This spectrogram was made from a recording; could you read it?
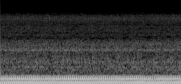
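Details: Kawasaki Z750 after replacing the exhaust manifold gaskets; the cam chain tensioner had checked fine. The valve-like tapping is gone, leaving a steady, deep, even idle. Afterwards the dash flashed error code 67, possibly the lambda sensor.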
